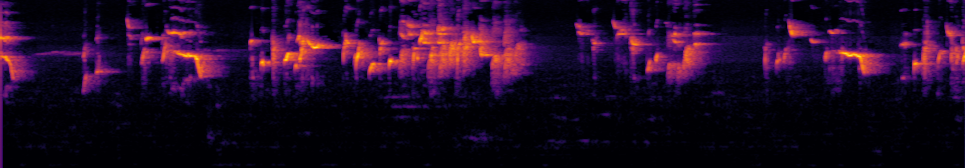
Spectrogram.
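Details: Goldfinch-canary mule singing a tutor song for goldfinches and canaries: quick high chirps and twitters building into a sustained buzzy rolling phrase, then more scattered whistled notes.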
